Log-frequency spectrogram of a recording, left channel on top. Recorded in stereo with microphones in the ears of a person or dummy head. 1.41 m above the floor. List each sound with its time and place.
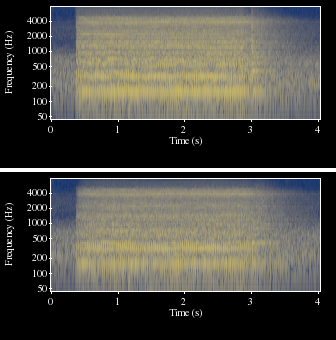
0.4 s sawing: 70° left (ahead or behind), 4 m
3.0 s a snare drum: 55° left (ahead or behind), 2.5 m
